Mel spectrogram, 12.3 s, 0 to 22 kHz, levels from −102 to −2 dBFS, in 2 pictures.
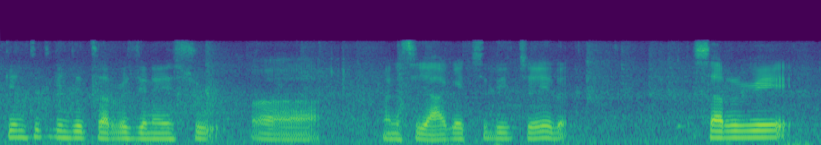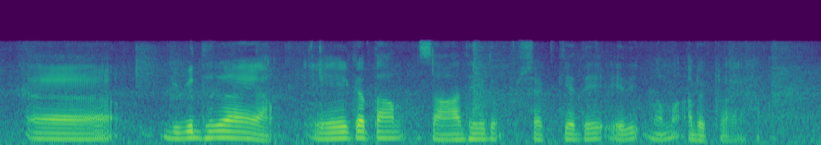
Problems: constant background noise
